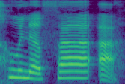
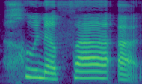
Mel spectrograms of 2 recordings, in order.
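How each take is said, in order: Both takes have the same delivery.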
